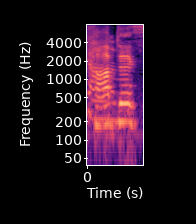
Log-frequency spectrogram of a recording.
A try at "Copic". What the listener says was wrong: There's not a T in it, though. I think it's Copic. You keep, I don't know why you keep saying Coptic.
